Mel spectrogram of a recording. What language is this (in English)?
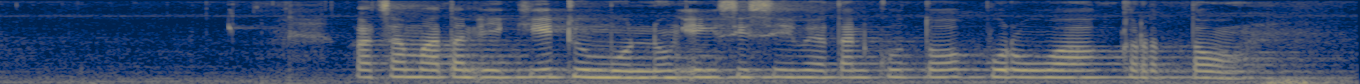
Javanese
